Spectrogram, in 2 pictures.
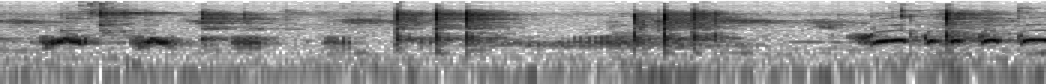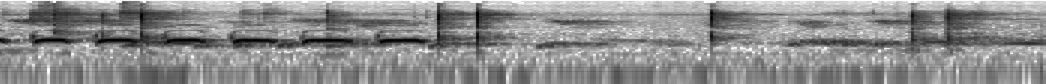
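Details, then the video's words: Local zebra dove of the kantong semar ngretek song style, in breeding condition, giving a quick run of about nine rattling, evenly spaced cooing notes in mid pitch. Sharp clicking like typing surrounds the song. "Perkutut lokal kantong semar ngretek"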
